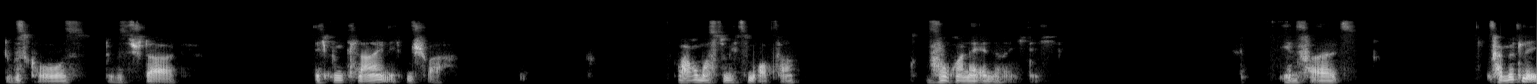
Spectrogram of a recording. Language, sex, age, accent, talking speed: German, male, 50-69, German, 95 wpm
